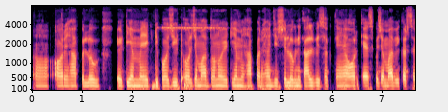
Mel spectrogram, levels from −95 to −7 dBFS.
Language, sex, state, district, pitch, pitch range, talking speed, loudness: Hindi, male, Bihar, Supaul, 110 Hz, 105-110 Hz, 225 wpm, -16 LUFS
